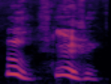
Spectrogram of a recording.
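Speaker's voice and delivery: high yawning hum before excuse me. Real, not acted. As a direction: yawn through it. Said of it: "yawning in y'all ear again".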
